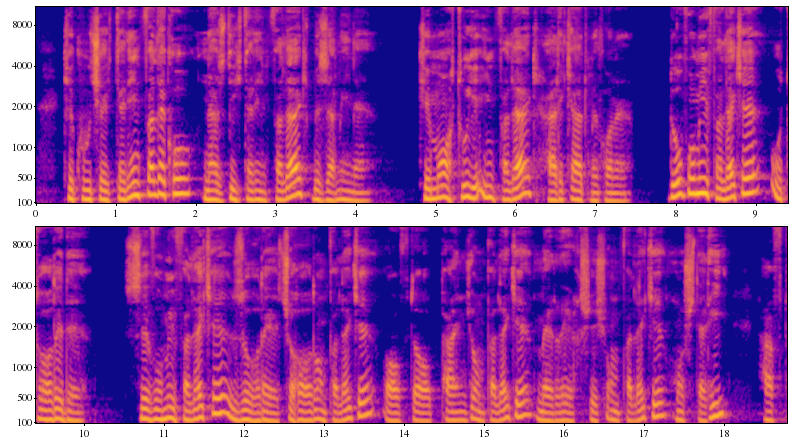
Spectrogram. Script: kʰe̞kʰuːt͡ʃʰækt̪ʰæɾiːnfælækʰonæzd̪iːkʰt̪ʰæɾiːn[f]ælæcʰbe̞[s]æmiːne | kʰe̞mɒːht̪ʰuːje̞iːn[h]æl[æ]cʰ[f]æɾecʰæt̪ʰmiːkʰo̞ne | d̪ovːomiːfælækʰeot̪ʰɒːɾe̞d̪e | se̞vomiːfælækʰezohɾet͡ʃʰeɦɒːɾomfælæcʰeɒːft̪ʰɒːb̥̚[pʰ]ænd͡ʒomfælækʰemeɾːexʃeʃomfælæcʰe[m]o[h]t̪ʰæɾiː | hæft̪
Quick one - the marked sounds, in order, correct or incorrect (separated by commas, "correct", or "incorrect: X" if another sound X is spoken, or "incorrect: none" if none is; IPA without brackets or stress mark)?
correct, incorrect: z, incorrect: f, correct, incorrect: h, correct, correct, incorrect: ʃ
